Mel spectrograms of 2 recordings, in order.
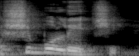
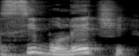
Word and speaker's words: chibolete: não a julliard lisinho Então diga chibolete se ele dizia sibolete não podendo pronunciar corretamente a palavra eles o agarravam e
